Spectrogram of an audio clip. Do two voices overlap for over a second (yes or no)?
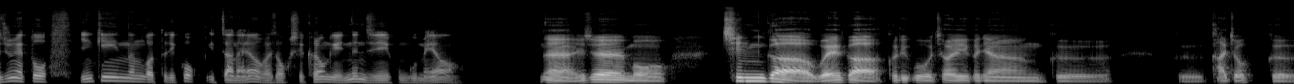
no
